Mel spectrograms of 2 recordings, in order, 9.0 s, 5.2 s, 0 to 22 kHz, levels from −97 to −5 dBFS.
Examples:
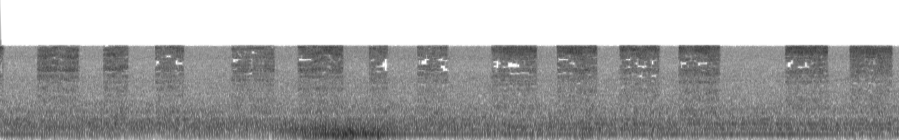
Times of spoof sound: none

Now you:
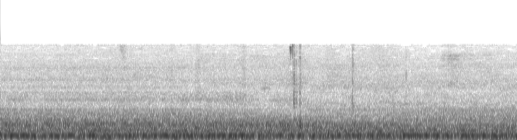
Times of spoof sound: none

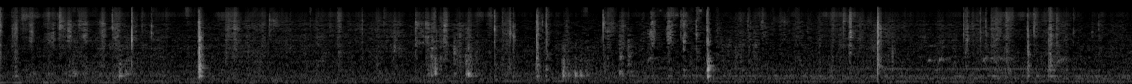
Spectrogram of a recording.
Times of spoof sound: 0.0-5.3 (autoencoder, DAC-VAE); 8.2-11.3

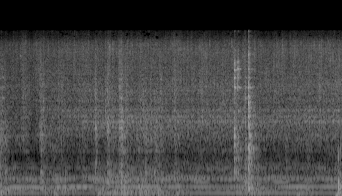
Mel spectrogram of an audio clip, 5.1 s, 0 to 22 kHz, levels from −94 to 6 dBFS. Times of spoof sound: none

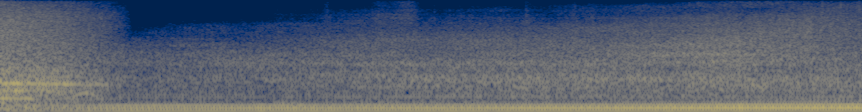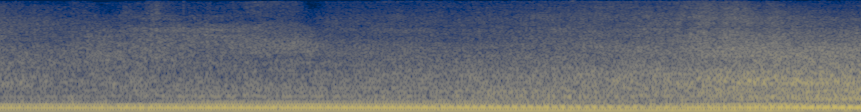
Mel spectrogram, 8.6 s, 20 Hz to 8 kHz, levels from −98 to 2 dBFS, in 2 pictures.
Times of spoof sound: 1.3-3.7 (autoencoder, DAC-VAE); 5.7-6.5

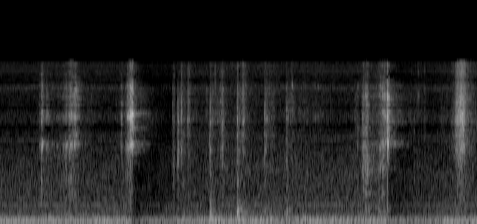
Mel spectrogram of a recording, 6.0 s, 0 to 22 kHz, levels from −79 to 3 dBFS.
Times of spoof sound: 1.6-3.5 (codec, DAC)

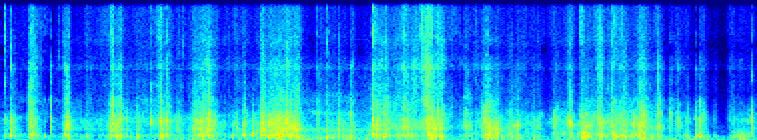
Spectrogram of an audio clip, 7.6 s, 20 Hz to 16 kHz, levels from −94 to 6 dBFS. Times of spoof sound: 0.7-7.6 (vocoder, Vocos)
